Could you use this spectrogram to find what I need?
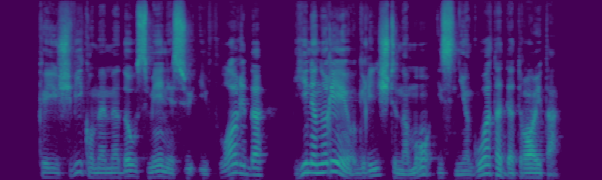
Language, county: Lithuanian, Vilnius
